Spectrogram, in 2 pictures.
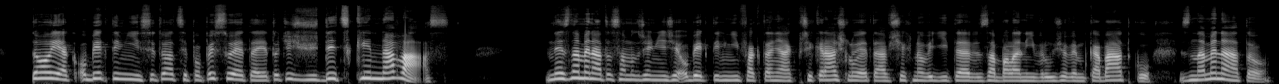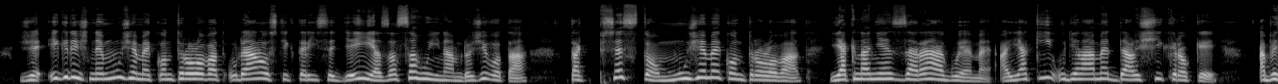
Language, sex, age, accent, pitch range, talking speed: Czech, female, 30-49, native, 200-255 Hz, 130 wpm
